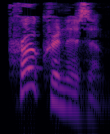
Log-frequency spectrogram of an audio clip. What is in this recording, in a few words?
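"prochronism", English, British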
